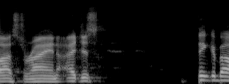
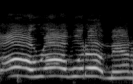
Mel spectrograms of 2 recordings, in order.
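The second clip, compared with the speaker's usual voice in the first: much higher, loud dopey greeting; goofy Ryan voice; 5 dB louder than usual. Retold or imitated. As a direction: play him as a dazed drunk happy to see you. Ryan's zombie greeting retold.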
